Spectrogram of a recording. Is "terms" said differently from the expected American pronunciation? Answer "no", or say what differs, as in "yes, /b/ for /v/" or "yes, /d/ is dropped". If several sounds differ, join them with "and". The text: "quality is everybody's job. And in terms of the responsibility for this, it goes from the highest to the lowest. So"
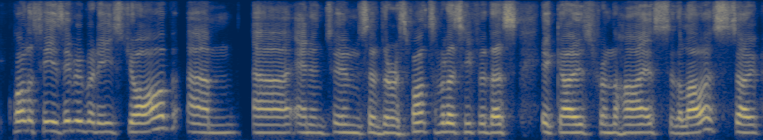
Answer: no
